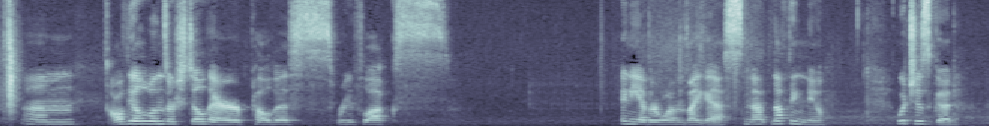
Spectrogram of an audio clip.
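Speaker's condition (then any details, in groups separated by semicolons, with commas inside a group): No condition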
